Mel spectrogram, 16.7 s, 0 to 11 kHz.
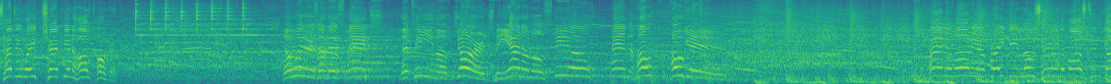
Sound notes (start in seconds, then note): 3.4 bell rings; 11.3 upbeat rock music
